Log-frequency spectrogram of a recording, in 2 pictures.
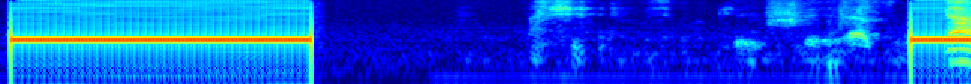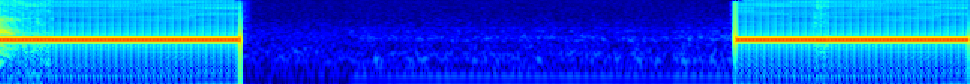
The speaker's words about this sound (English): You don't hear the phone? Do you hear the phone?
